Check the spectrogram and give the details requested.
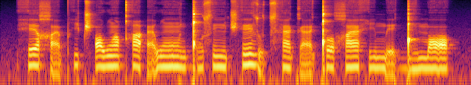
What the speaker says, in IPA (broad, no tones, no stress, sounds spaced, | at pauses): h e χ æ̰ pʰ i t͡ʃʼ ɒ w õ qʰ æ ʔ æ̰ w õː ɡ͡ǃ o s ĩː t͡ʃʰ ẽ z ṵ t͡sʰ æ k æ̰ ǃ o χ æ h i m ḛ ɡ͡ǃ ẽ m ɒ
